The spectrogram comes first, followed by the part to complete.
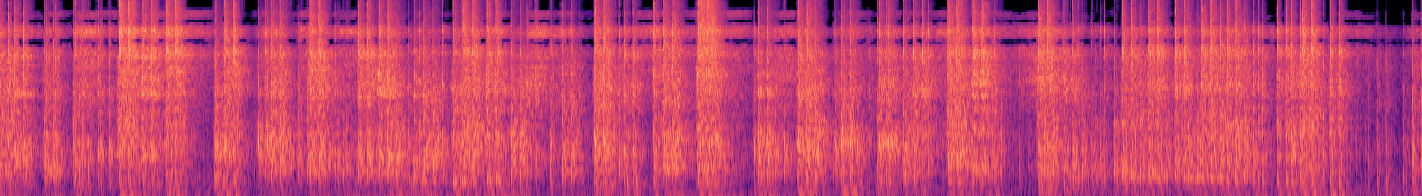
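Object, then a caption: Chalkboard panel in a wooden frame, tapped with chalk sticks. Rapid two-handed tapping with white chalk sticks on a solid, medium, flat black chalkboard panel in a wooden frame. It produces a dense, fast stream of sharp, bright clicks and knocks that crackle almost continuously at a steady, loud level, with only brief dips between bursts.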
